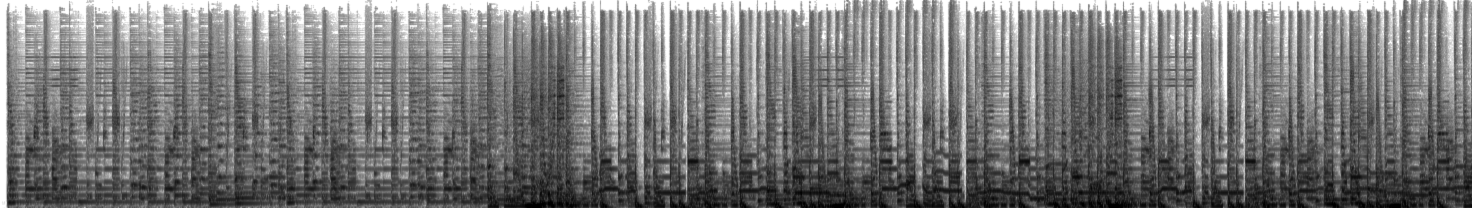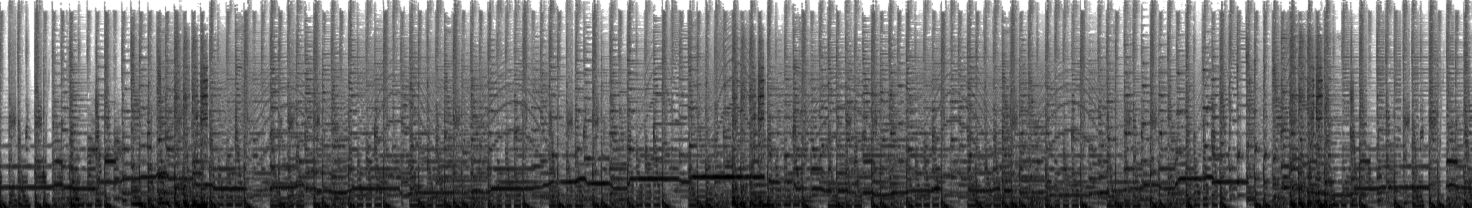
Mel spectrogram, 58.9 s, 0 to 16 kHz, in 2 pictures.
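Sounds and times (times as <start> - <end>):
jazz rock synth music: 0.2 - 58.8.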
